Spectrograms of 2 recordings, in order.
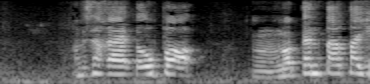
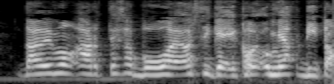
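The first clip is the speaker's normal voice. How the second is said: ordinary delivery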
